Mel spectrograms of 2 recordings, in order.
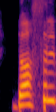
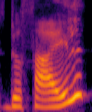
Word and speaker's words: docile: Docile means obedience. Mark the pronunciation. Please don't pronounce it as docile.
